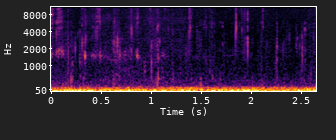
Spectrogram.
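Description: Crunchy chewing of a chocolate-covered cricket: a rapid, irregular run of small crackling bites and mouth noises over a low steady hum, with no talking.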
